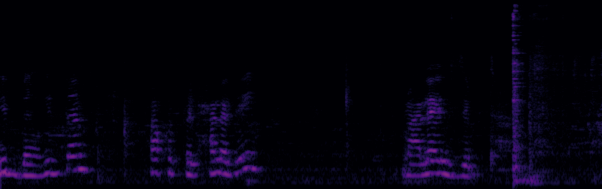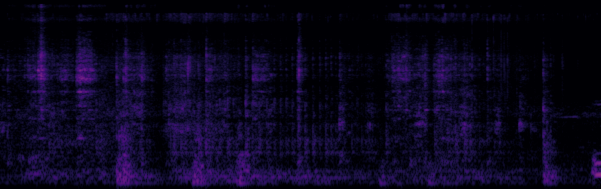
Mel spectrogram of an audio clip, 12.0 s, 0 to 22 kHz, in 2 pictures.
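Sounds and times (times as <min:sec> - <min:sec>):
spoon scraping a pot: 0:05.2 - 0:12.0.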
